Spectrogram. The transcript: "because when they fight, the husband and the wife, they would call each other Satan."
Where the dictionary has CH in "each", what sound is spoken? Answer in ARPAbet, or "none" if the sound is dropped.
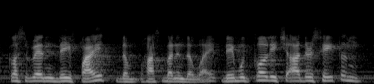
CH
